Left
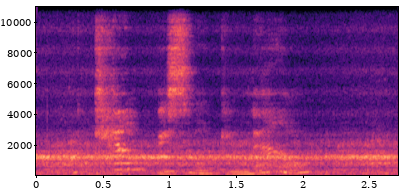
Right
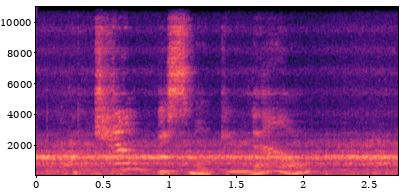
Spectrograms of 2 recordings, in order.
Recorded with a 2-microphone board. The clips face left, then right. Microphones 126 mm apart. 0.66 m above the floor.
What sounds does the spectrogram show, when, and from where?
0.3 s a woman speaking: 15° right (ahead or behind), 3 m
